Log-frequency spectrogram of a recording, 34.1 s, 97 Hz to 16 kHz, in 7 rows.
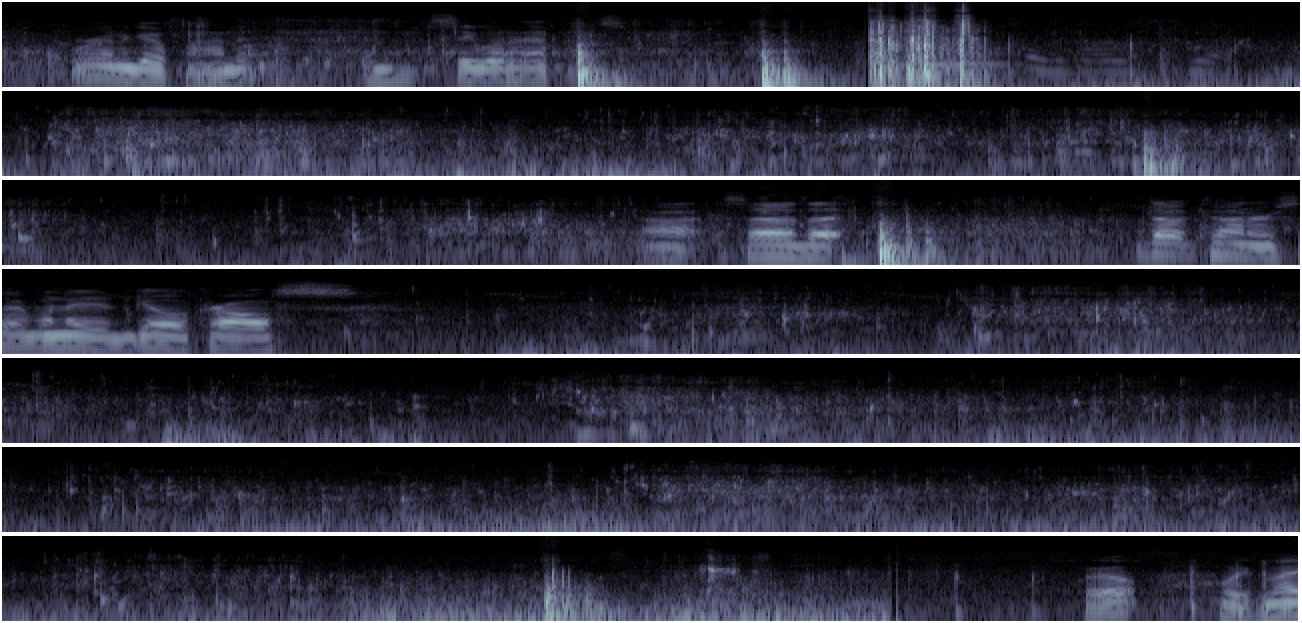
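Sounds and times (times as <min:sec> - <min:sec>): paddle strokes splashing water: 0:00.0 - 0:34.0
loud thump: 0:02.2 - 0:03.8, 0:12.9 - 0:13.4.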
